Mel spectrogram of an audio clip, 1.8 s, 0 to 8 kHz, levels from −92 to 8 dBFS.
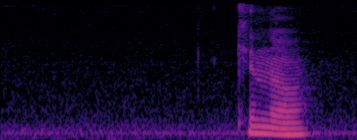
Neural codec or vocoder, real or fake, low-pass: none; real; 7.2 kHz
